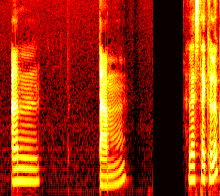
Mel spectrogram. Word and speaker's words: ăn: So we don't forget to shorten the sound inward, like ăn.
